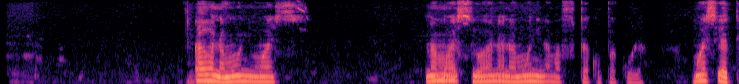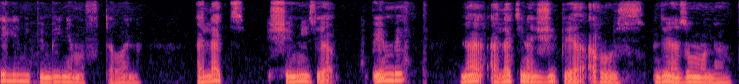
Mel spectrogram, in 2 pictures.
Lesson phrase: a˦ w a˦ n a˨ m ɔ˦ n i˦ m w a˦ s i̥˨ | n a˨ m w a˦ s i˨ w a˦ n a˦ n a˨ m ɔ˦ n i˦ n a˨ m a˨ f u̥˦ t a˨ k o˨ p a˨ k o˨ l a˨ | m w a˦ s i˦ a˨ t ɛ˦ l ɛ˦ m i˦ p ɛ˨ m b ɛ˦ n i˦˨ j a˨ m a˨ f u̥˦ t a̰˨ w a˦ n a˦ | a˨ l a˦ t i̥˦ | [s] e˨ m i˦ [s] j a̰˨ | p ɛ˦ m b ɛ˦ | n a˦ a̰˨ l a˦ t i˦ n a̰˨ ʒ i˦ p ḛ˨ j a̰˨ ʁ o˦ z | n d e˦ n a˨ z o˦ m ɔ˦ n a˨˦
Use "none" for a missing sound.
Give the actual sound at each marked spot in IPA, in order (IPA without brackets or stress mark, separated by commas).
ʃ, z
